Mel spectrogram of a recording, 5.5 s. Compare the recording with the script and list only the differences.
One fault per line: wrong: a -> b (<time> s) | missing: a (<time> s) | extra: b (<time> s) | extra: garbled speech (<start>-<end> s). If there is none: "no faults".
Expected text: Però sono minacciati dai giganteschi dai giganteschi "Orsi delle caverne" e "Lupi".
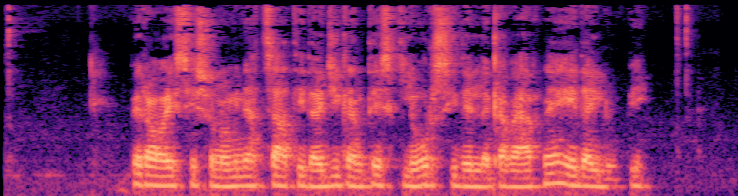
extra: essi (1.2 s)
missing: dai giganteschi (3.1 s)
extra: dai (4.3 s)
